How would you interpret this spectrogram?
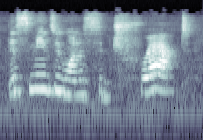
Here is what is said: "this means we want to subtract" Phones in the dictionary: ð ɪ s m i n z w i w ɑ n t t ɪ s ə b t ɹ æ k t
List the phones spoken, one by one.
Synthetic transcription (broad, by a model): ð ɪ s m i n z w i w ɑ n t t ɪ s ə b t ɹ æ k t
